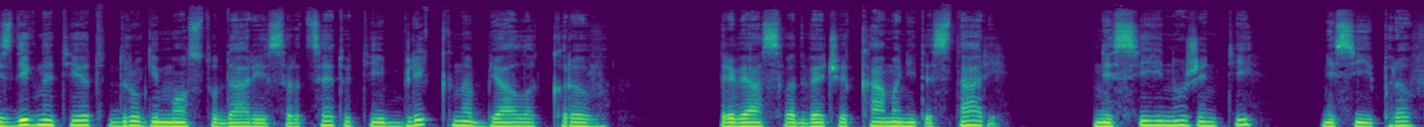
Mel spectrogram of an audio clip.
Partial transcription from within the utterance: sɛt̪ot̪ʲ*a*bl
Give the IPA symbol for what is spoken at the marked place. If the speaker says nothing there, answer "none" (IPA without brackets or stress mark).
i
